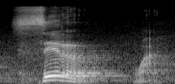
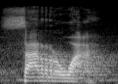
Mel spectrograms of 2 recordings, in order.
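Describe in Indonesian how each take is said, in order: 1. Suku kata pertama memiliki vokal i. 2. Suku kata pertama memiliki vokal a. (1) "bikasri sin, sinnya baris bawah" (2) "Kalau ada yang baca baris atas boleh"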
